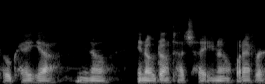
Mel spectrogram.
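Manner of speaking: low, fast, detached, droning monotone. Describing a frustrating show character, imitating his monotone talk. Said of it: "monotone guy".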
